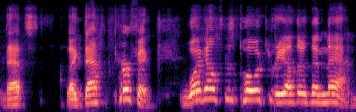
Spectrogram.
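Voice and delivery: high, thrilled praise; delighted. Retold or imitated. Teacher praising the student's poem, high and delighted. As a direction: gush over it. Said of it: "And I'm like".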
